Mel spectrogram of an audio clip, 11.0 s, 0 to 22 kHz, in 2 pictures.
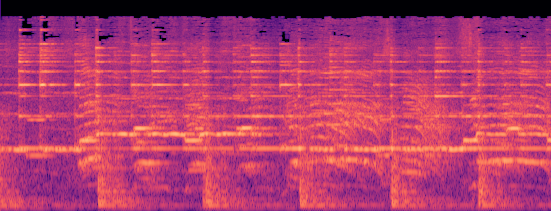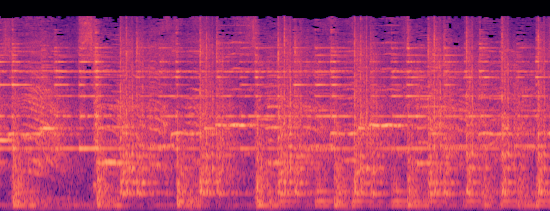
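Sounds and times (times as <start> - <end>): bamboo flute melody: 0.0 - 11.0
drum beat: 0.0 - 11.0
shamisen playing: 0.0 - 11.0.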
